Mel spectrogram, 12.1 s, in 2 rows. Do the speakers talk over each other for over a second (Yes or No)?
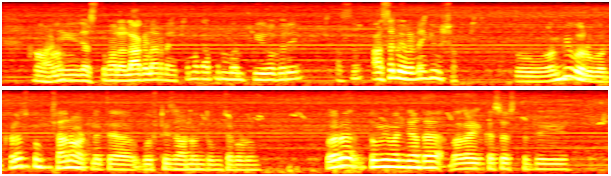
No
